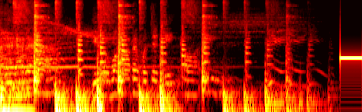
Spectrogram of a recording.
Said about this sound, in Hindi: कितना बीप डालो भाई कितना बीप एडिटिंग इतनी ज्यादा हार्ड करने वाला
